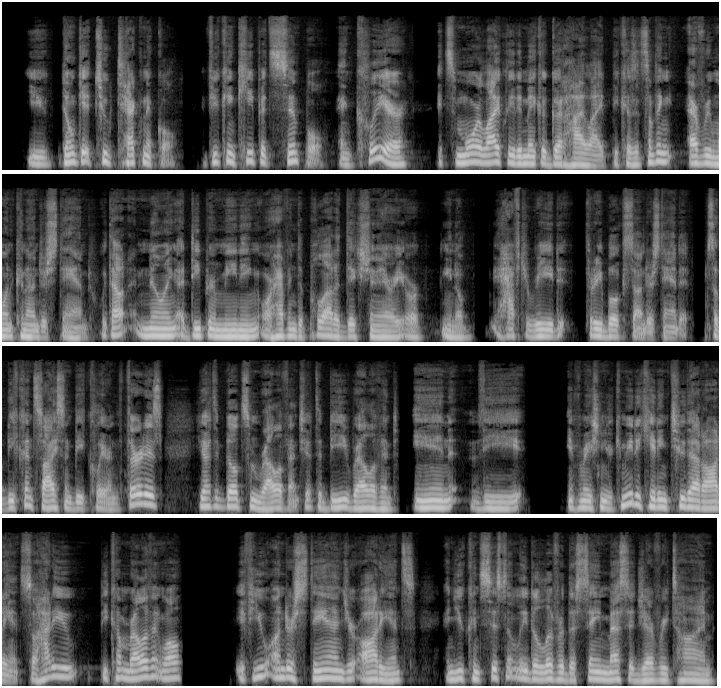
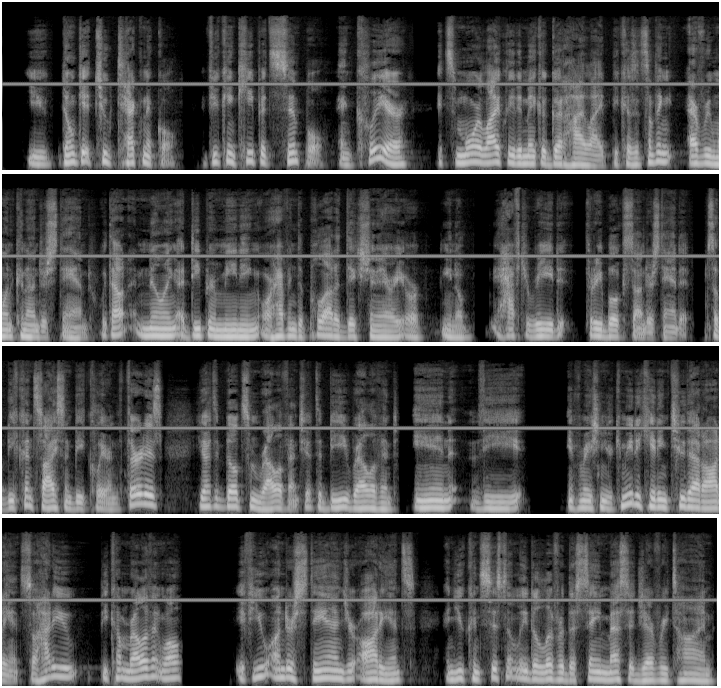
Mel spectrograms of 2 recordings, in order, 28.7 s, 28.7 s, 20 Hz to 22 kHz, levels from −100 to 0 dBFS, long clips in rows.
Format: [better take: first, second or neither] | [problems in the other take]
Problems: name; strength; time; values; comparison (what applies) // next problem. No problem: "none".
first | high-pitched whine; noticeable; throughout; 3.5 kHz, 10 dB below the speech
